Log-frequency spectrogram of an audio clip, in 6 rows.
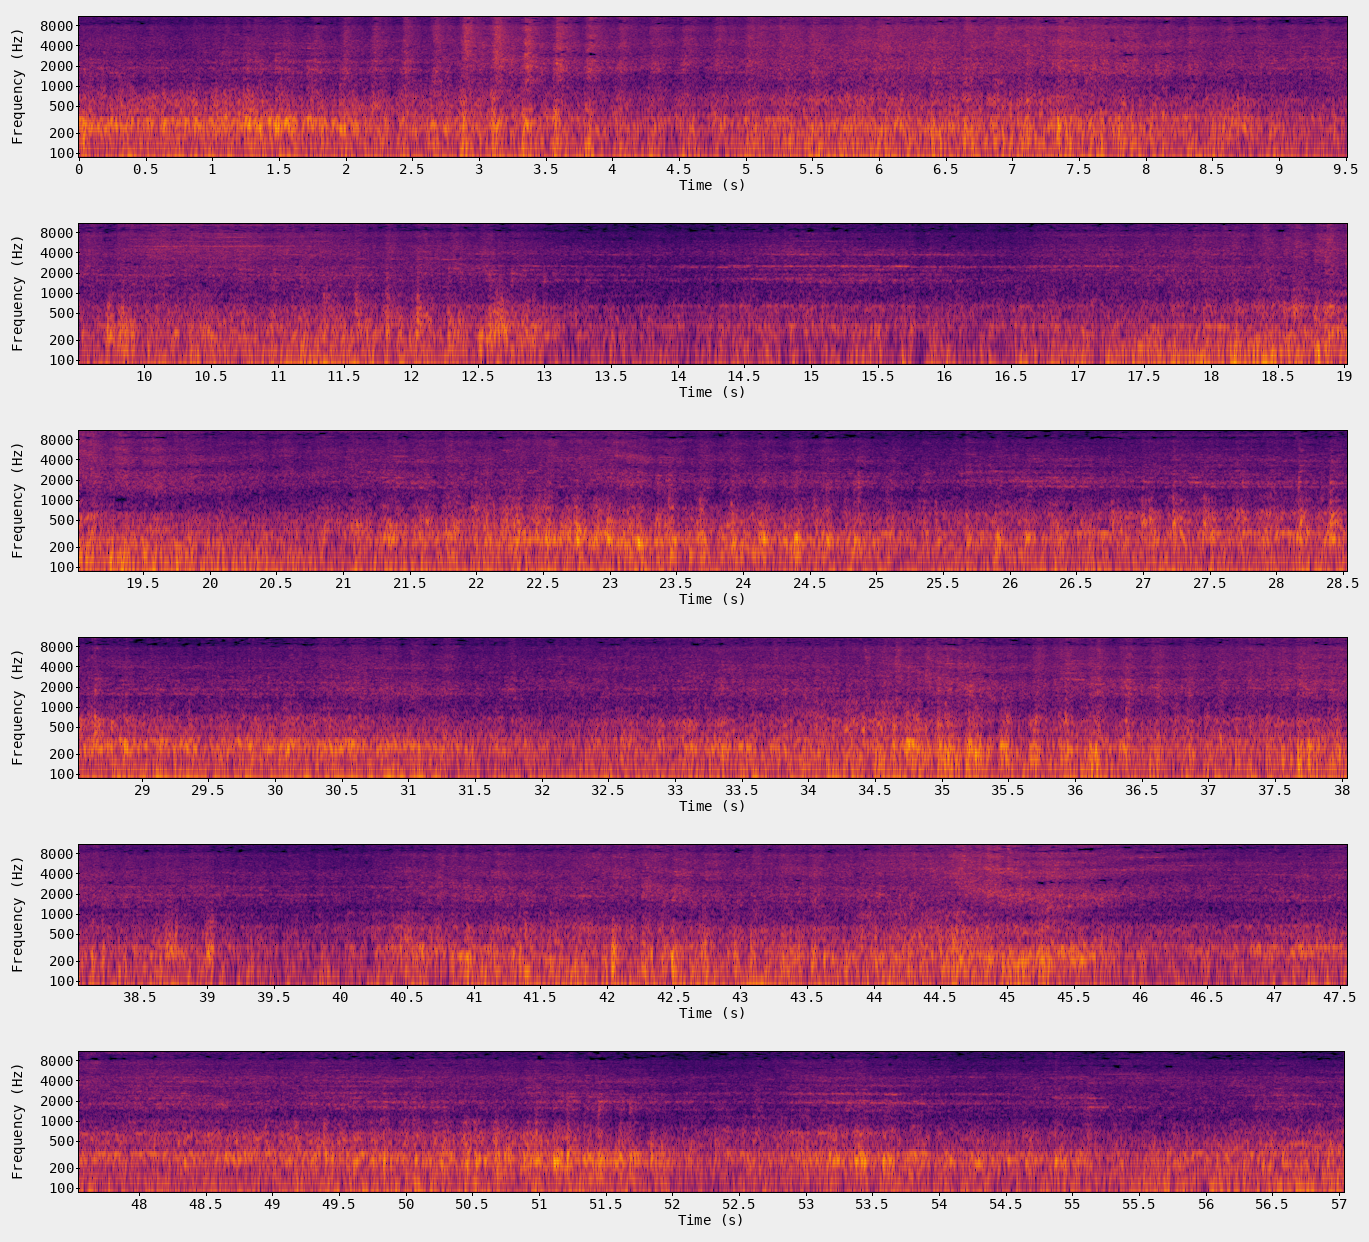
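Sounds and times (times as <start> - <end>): wheels clacking over rail joints: 0.0 - 10.1, 17.4 - 46.0
freight train wheels rumbling: 0.0 - 57.0.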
